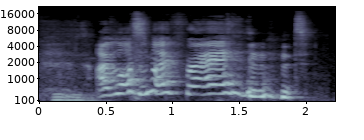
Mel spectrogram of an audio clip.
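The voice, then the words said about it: Yelling loudly. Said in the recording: “I'm just going to yell throughout the streets ... Why are you yelling?”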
